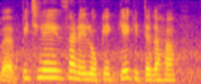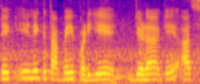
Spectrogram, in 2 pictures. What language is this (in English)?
Dogri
